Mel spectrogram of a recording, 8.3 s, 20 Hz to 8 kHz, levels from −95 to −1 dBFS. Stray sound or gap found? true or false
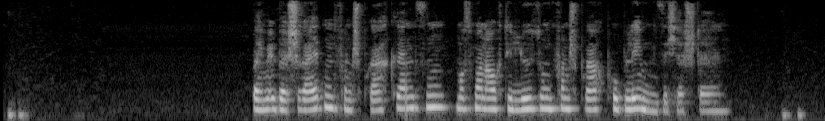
false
